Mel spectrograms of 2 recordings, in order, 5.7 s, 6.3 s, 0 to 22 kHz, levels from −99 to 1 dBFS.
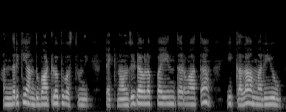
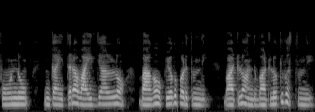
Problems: low volume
